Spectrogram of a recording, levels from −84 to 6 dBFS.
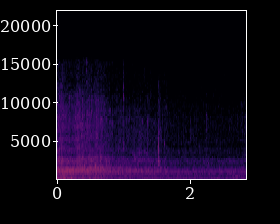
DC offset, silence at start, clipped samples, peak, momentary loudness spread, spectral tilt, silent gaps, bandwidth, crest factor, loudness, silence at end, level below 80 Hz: under 0.1%; 0 s; under 0.1%; -36 dBFS; 12 LU; -1.5 dB/octave; none; 16 kHz; 18 dB; -53 LUFS; 0 s; -72 dBFS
